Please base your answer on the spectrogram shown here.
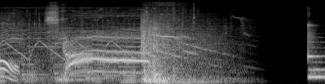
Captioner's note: thuds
